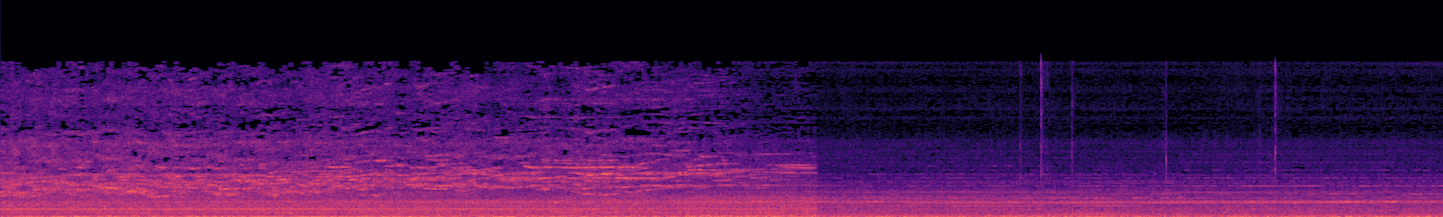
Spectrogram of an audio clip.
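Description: A passenger train running through the station: a steady rumble and rushing noise with a thin, high, steady wheel squeal. About six seconds in the sound drops abruptly to a quieter rumble, with the squeal tone still there.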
